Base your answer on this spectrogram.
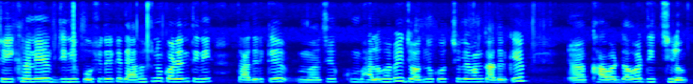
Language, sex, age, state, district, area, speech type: Bengali, female, 18-30, West Bengal, Uttar Dinajpur, urban, spontaneous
